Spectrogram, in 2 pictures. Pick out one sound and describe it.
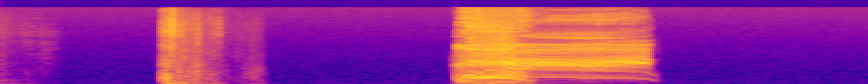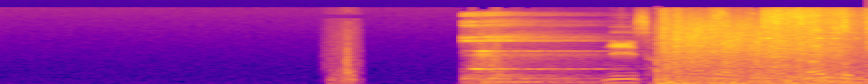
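Game sound effects of magic attacks whoosh and blast in bursts.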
